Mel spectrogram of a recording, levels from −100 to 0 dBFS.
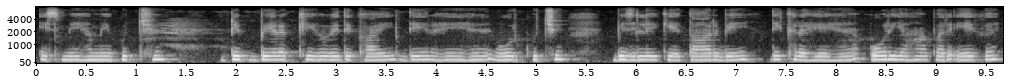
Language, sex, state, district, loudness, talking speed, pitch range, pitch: Hindi, female, Haryana, Rohtak, -18 LUFS, 140 wpm, 185-200 Hz, 190 Hz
